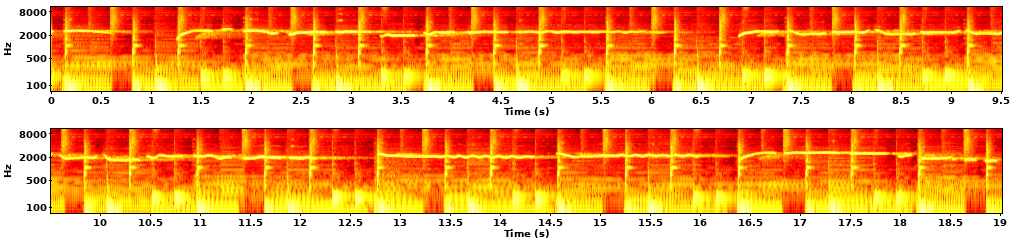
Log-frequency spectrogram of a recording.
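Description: A person whistling the melody of a Tamil film song over a band accompaniment with a steady beat and bass. The whistle slides up into each phrase and breaks into a quick warbling trill a little past the middle.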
